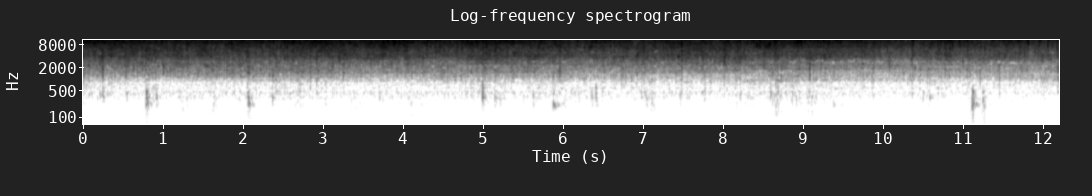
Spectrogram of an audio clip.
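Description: Asparagus sautéing with garlic in a Ninja Foodi pot, a steady close sizzle and crackle with a few faint clicks from stirring, continuous and without talk.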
